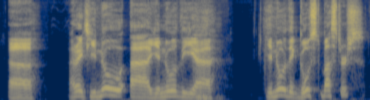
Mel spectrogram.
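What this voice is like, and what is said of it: Poor put-on Irish accent. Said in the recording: “Irish accents are optional. ... terrible. ... this accent of yours.”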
